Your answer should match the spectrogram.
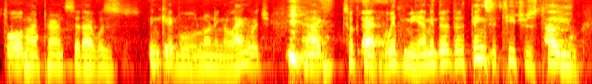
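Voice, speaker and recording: Man, 40s, from the US, storyteller guest, reflective, medium-pitched. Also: fairly even intonation, fast talker, dull audio, a crowd in the background. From United States. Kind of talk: casual interview chat.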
